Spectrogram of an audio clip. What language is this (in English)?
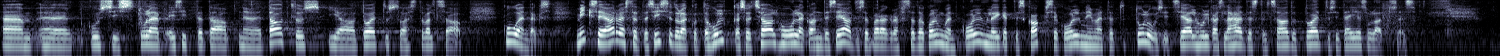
Estonian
